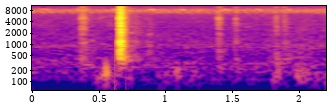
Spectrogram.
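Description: Footsteps on wooden deck boards: a few short knocks, the loudest about two-thirds of a second in.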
